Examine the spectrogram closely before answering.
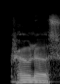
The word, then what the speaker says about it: Cronos: bunch of times again Kronos rhymes with oh no's coincidence I think not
